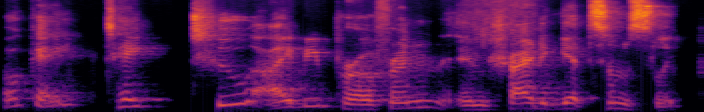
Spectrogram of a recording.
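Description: Patient teacher, animated pitch, corrects gently and repeats phrases. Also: moderate pace, vocal fry. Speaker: English teacher. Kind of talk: tutoring a student.

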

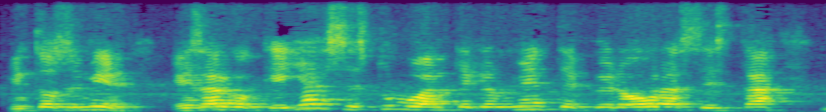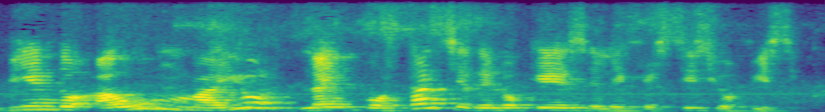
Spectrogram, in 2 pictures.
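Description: A man's voice: sits high, expressive, moderate pace, hardly any pauses. A middle-aged man with an Ecuadorian accent, a gym director speaking earnestly as a guest in a remote interview, asking emphatic questions. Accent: Ecuadorian Spanish. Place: indoor room, video call. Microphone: webcam mic on a video call. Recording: roomy, slightly dull video call audio.

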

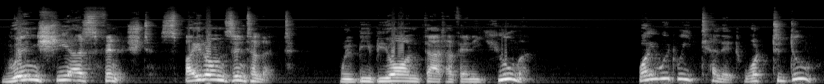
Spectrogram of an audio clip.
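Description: A cold, clinical official from a thriller audiobook, acted out by a male narrator. Pitched up from plain narration, the delivery is clipped and declarative, with no warmth in it. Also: sing-song, measured pace. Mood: cold, superior.

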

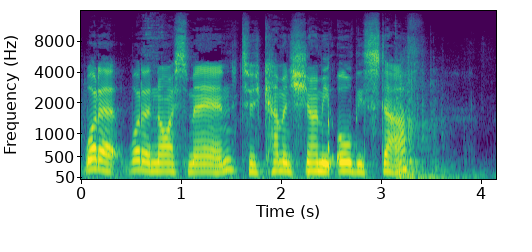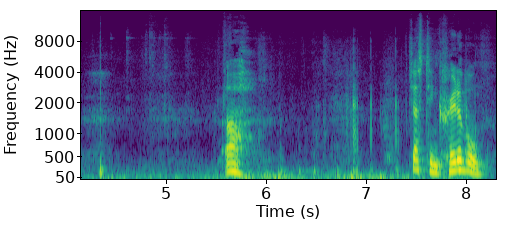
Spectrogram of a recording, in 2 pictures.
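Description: Cheeky Australian host, high voice, light shop noise behind. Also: male voice. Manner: cheeky, teasing, fast banter. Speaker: vlogger host. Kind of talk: casual joking chat. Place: large indoor garage and bike shop.

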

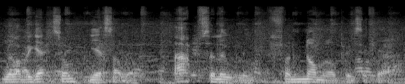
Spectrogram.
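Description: A man's voice: lowish voice, fairly quick. A man giving an informal, approving testimonial. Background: music.

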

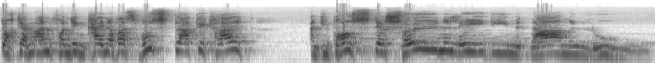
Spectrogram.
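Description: Elderly spinster sleuth: highish, prim, articulate, stagey, roomy dub sound. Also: female voice, animated, unhurried, lo-fi sound, faint music behind. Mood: dramatic reciting. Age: older. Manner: theatrical, articulate, dignified. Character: prim, plucky elderly spinster amateur sleuth auditioning as actress. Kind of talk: German dubbed crime drama acting.

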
